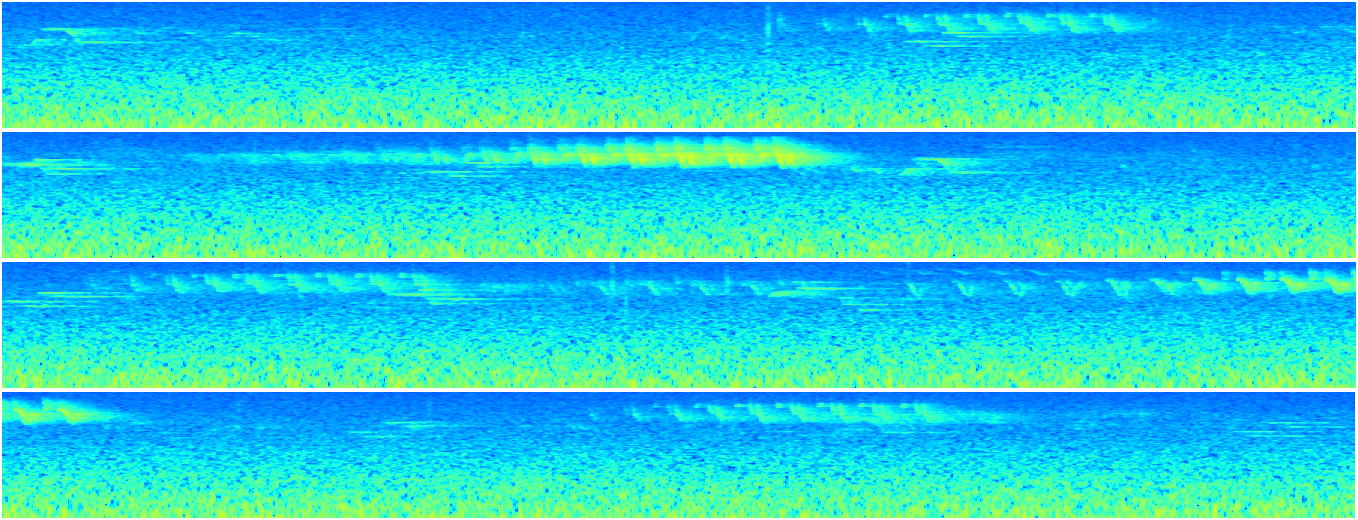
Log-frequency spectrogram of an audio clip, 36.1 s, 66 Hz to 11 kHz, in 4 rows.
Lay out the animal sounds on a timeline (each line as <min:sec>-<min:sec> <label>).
0:00.1-0:01.0 Wood Thrush (Hylocichla mustelina)
0:00.5-0:01.9 Veery (Catharus fuscescens)
0:05.3-0:07.6 Ovenbird (Seiurus aurocapilla)
0:06.0-0:06.9 Wood Thrush (Hylocichla mustelina)
0:08.3-0:09.5 Veery (Catharus fuscescens)
0:09.0-0:10.0 Wood Thrush (Hylocichla mustelina)
0:10.2-0:14.6 Ovenbird (Seiurus aurocapilla)
0:11.9-0:12.6 Wood Thrush (Hylocichla mustelina)
0:14.5-0:15.4 Rose-breasted Grosbeak (Pheucticus ludovicianus)
0:14.9-0:16.0 Wood Thrush (Hylocichla mustelina)
0:18.0-0:18.9 Wood Thrush (Hylocichla mustelina)
0:18.7-0:27.9 Ovenbird (Seiurus aurocapilla)
0:20.5-0:21.6 Wood Thrush (Hylocichla mustelina)
0:22.9-0:24.1 Wood Thrush (Hylocichla mustelina)
0:23.8-0:25.5 Black-and-white Warbler (Mniotilta varia)
0:29.3-0:30.2 Wood Thrush (Hylocichla mustelina)
0:31.0-0:33.9 Ovenbird (Seiurus aurocapilla)
0:35.3-0:36.1 Wood Thrush (Hylocichla mustelina)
